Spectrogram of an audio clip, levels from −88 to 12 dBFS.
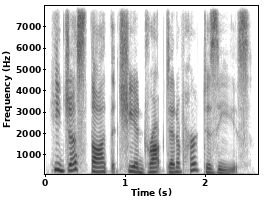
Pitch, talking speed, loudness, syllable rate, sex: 215 Hz, 250 wpm, -19 LUFS, 5.6 syllables/s, female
